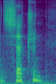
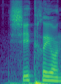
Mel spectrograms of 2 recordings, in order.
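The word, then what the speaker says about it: Citroën: Citroen, that's how you say Citroen, by the way. It's not Citroen, it's Citroen. See what I'm saying with the French, the way they pronounce words.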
